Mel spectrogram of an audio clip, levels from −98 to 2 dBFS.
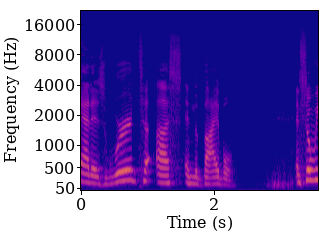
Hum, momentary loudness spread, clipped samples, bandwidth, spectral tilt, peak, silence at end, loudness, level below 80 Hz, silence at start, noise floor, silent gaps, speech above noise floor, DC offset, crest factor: none; 13 LU; under 0.1%; 13 kHz; -6 dB/octave; -28 dBFS; 0 s; -49 LUFS; under -90 dBFS; 0 s; -79 dBFS; none; 31 dB; under 0.1%; 20 dB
